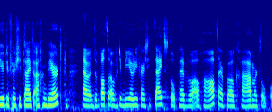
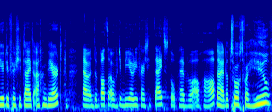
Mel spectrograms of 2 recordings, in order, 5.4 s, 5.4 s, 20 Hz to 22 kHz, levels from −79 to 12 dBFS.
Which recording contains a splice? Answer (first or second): second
